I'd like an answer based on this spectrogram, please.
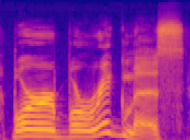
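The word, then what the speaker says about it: Borborygmos: I think Borborgamos is pronounced like the word Borborigmus.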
